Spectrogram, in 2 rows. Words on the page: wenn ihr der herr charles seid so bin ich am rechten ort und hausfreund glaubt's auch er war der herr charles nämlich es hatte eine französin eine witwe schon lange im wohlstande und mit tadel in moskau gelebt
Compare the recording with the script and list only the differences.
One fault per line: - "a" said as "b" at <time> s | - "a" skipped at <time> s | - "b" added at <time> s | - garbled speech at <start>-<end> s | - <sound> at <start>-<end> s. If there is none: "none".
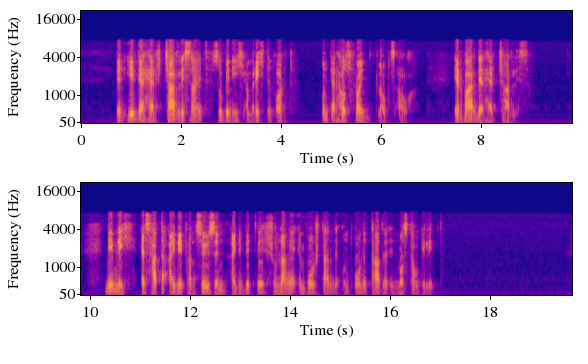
- "der" added at 5.0 s
- "mit" said as "ohne" at 15.3 s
